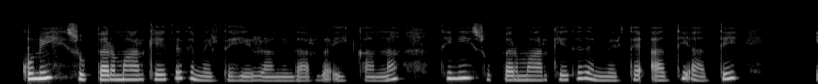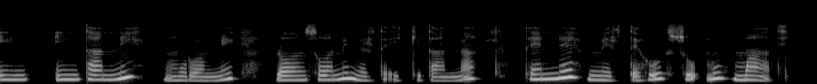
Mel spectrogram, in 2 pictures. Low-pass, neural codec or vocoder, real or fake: 7.2 kHz; codec, 16 kHz, 8 kbps, FunCodec, trained on Chinese and English, 25 frames a second; fake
